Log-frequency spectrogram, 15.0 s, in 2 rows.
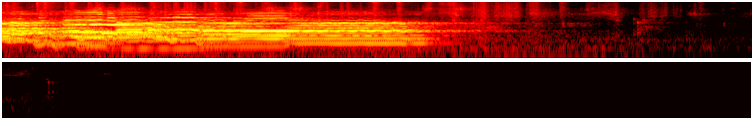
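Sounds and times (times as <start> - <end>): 
full ensemble playing: 0.0 - 4.4.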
